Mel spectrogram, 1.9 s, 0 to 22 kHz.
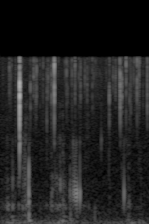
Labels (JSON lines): {"label": "biophony, knock croak", "recorder": "SoundTrap 300"}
